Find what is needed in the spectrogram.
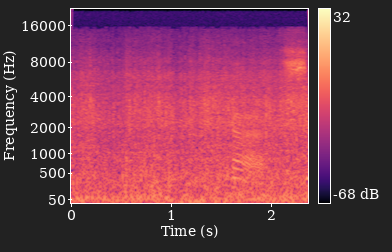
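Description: A BMW F700GS motorcycle riding at road speed: a steady rush of wind on the microphone over the engine running underneath.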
